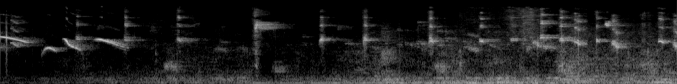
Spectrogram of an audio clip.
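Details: Green-winged saltator kept in a cage for singing tournaments, opening with a few loud falling whistles, then quieter scattered high notes and chips over a faint hum.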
